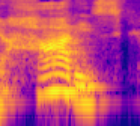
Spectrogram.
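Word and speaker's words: χάρις: até mesmo esse elemento de caris que Alguns falam que mas que na verdade na pronúncia e erasmiana é haris um dom no singular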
